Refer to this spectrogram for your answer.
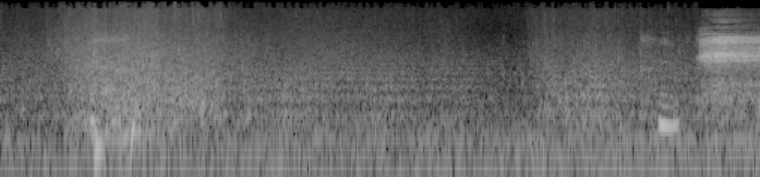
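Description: A steady wash of surf rolls in and out in the background, a soft continuous roar of waves, with a brief brighter swell of noise near the end.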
